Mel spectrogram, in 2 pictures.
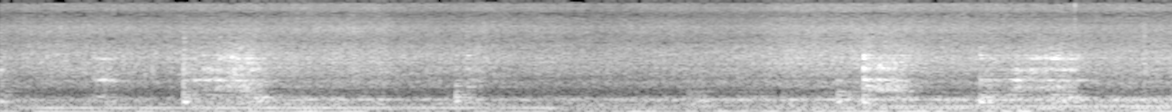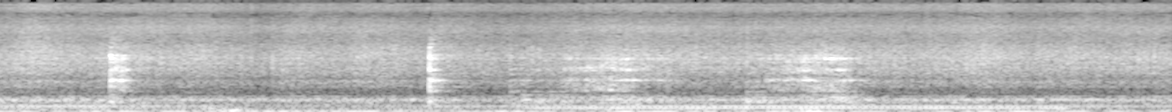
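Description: Soybean chunks seasoned with salt and turmeric fry in a pan, a continuous close sizzle with occasional spatula scrapes and a few sharp clicks against the metal, no voices.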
